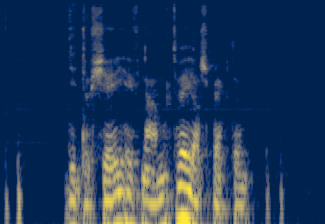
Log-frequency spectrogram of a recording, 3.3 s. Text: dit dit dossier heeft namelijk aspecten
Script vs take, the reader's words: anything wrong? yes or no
yes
